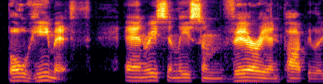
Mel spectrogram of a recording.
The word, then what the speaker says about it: Behemoth: It's pronounced Behemoth.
